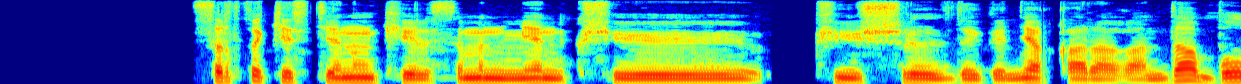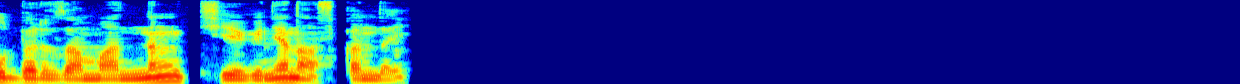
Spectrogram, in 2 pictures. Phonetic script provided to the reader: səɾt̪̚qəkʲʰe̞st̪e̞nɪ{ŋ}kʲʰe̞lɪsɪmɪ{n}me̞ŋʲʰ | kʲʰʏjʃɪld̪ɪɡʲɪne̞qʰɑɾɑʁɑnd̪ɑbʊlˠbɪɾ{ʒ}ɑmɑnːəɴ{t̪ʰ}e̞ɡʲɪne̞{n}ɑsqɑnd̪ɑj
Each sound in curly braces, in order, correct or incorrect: correct, correct, incorrect: z, correct, correct

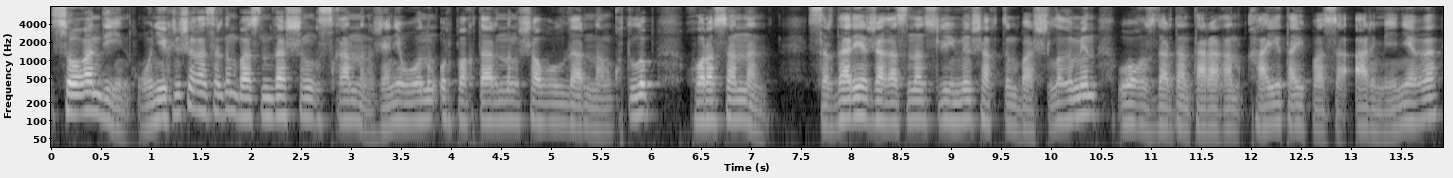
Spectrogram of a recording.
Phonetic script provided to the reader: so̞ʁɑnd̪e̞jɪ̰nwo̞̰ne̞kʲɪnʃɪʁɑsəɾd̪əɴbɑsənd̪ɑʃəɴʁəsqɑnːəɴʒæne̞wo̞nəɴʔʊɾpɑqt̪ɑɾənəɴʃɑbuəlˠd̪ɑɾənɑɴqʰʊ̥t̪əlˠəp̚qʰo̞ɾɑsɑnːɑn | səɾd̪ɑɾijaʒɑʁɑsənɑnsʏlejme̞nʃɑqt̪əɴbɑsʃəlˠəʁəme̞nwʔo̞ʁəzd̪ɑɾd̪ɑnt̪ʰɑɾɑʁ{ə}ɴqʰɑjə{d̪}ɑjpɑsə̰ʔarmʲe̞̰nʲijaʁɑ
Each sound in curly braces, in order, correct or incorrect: incorrect: ɑ, incorrect: t̪

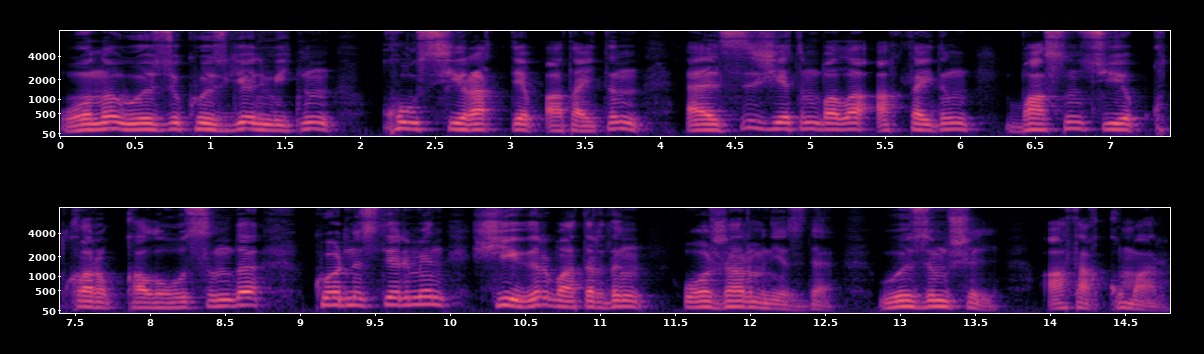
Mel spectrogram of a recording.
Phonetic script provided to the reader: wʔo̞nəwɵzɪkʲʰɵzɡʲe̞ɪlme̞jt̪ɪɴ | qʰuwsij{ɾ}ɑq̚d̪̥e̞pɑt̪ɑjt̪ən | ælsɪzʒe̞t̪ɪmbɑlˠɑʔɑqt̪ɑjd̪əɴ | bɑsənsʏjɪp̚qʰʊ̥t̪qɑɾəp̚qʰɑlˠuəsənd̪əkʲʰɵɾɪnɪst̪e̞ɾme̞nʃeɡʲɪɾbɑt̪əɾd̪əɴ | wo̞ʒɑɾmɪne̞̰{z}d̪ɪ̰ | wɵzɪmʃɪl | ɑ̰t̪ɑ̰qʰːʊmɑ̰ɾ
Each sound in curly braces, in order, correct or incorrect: correct, correct

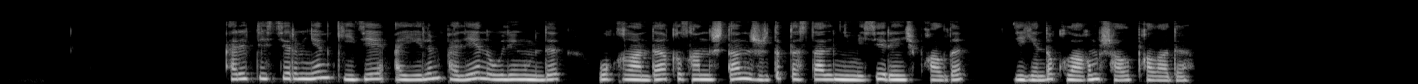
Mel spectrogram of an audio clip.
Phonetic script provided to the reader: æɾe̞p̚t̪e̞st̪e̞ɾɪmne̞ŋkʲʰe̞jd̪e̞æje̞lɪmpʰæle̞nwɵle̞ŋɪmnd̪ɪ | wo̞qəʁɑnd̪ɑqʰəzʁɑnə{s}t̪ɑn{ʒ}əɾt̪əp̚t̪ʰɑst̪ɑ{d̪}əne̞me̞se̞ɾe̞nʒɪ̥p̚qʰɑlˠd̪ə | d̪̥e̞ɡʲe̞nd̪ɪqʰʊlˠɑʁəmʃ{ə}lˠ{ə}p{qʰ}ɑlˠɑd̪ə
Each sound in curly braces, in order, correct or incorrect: incorrect: ʃ, correct, correct, incorrect: ɑ, correct, correct

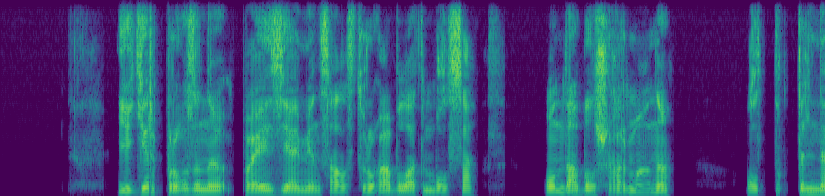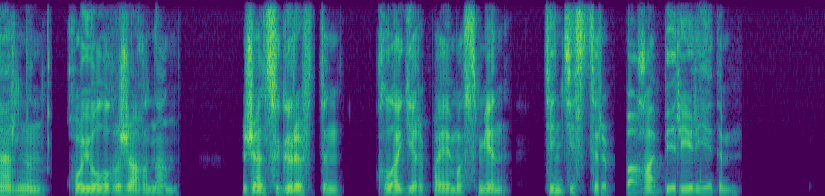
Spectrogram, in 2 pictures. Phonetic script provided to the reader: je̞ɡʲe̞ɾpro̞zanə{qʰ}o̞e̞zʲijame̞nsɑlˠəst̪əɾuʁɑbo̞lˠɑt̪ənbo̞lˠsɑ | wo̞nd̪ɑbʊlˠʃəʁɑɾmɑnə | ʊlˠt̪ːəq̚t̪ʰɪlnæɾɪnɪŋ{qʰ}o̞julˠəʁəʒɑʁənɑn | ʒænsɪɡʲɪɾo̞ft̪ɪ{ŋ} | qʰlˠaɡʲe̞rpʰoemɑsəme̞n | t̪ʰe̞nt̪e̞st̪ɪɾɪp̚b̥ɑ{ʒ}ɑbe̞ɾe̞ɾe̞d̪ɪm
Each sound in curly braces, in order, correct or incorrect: incorrect: pʰ, correct, correct, incorrect: ʁ

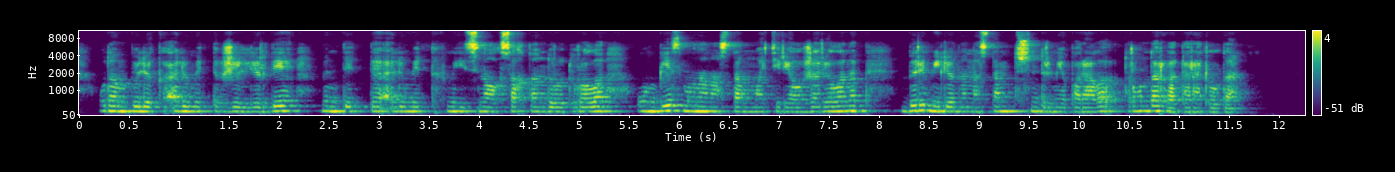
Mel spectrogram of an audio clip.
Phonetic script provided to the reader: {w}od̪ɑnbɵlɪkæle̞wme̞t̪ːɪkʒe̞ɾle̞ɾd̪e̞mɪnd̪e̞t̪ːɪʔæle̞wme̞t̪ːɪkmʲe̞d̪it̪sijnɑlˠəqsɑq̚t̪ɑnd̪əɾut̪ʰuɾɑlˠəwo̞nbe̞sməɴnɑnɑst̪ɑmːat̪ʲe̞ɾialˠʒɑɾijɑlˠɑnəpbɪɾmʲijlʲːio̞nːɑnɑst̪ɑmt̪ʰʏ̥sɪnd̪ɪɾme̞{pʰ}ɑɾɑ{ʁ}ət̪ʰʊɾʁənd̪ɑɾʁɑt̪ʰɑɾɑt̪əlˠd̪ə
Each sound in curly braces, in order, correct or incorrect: correct, correct, correct

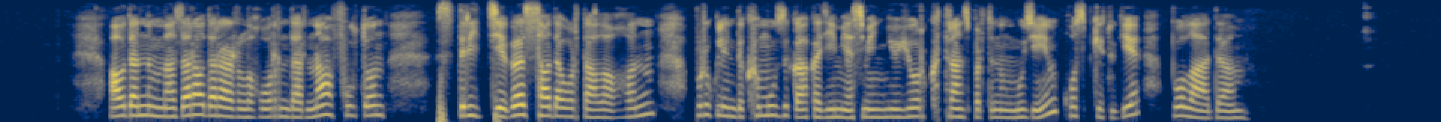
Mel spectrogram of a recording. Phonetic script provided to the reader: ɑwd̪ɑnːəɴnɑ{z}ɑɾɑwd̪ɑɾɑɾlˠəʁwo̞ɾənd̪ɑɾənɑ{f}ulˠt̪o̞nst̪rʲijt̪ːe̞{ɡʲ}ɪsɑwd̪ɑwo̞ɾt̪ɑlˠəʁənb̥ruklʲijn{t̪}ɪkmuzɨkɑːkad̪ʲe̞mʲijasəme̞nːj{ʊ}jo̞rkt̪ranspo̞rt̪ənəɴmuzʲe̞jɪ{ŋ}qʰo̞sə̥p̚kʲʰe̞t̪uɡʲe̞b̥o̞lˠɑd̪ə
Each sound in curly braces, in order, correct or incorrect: correct, correct, correct, incorrect: d̪, incorrect: u, incorrect: ɴ

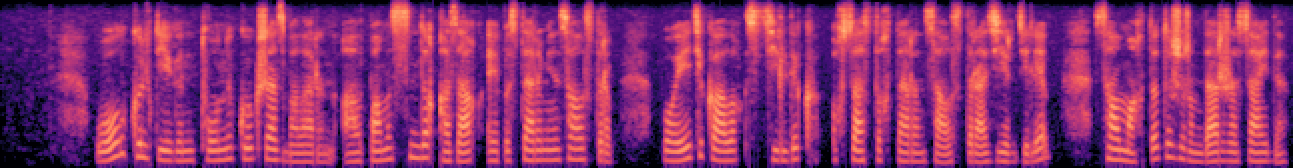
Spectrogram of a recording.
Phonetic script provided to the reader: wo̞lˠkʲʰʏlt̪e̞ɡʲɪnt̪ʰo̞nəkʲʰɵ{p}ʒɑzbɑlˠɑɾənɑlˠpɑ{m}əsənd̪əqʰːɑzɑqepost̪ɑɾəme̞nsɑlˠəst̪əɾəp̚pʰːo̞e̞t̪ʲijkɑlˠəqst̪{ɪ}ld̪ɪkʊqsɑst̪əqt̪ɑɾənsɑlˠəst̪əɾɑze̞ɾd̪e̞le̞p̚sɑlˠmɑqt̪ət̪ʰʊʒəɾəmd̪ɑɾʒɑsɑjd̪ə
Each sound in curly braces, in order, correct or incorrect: incorrect: k, correct, incorrect: i

